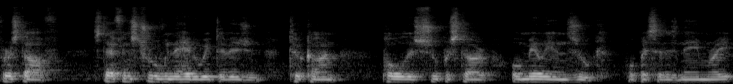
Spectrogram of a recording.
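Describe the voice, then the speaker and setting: The room echo is audible as a man talks at a moderate pace. His medium-pitched voice stays monotone and flat. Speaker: sports talk show host. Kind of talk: sports news recap.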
